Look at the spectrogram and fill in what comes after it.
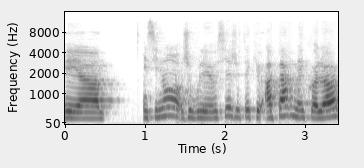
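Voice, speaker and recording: Against a quiet background, a woman with a slight southern French accent speaks at a fairly high pitch and a moderate pace, her intonation fairly even. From Italy, Sicily. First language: Italian (speaking French). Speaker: volunteer. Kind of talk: testimony. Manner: halting.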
